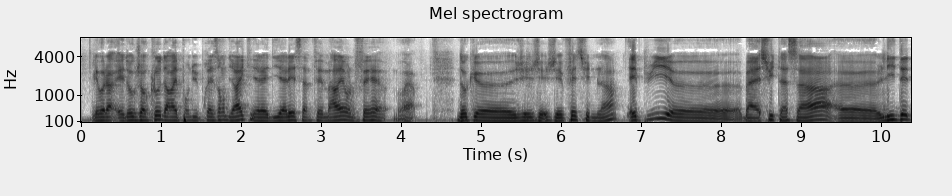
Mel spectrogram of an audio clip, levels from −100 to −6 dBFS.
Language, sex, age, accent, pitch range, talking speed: French, male, 30-49, French, 110-140 Hz, 215 wpm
